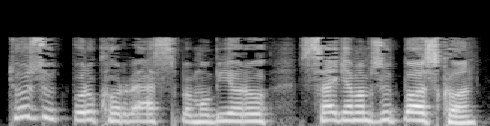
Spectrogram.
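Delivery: high-pitched, cross command; furious young mistress giving orders; angry. A narrator's reading. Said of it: "با عصبانیت به او گفت".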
